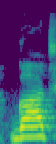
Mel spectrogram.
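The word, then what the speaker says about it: gauge: है 3 कैटेगरी में, गॉज के बेस पे। गाज क्या होता है, या गाज आप कह सकते हो, यू साइलेंट होता है, कभी इसके अंदर गैज कहते हैं, हाँ ऐसे ही कहते हैं इसको।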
